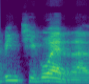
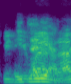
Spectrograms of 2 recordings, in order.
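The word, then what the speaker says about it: Vinciguerra: Andreas Andreas Vinchiguerra vendría ser como italiano. Vinchiguerra ahí está Vincher.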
